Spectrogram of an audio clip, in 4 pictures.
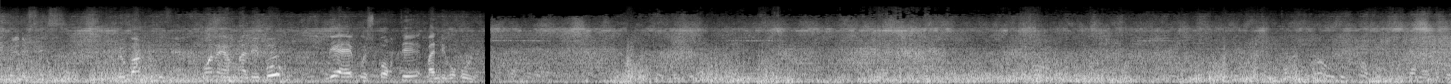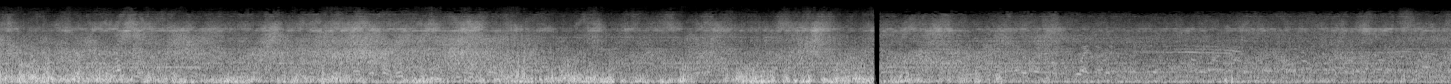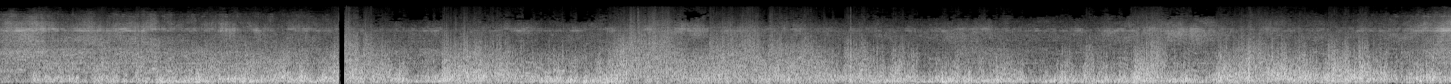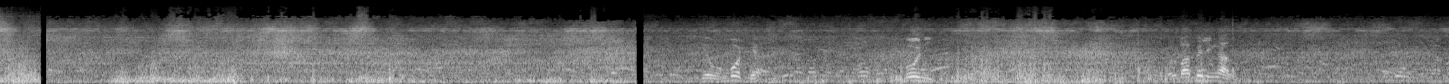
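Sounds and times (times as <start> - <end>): crowd voices: 0.0 - 32.3, 33.1 - 58.0
helicopter turbine whine: 0.0 - 58.0.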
